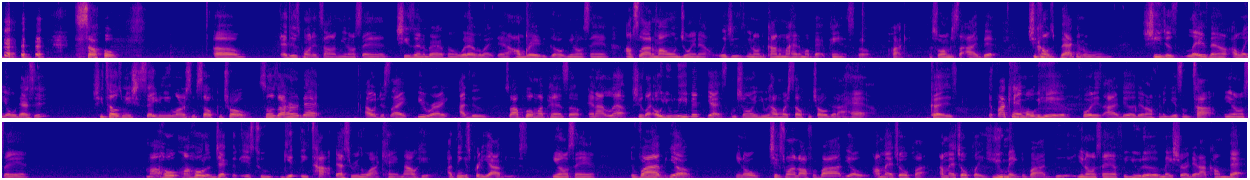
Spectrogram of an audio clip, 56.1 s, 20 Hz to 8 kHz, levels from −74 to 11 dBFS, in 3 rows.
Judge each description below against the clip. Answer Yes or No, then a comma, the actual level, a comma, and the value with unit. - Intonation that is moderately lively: No, wide, 5.9 semitones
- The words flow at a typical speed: No, fast, 225 wpm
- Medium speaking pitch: Yes, medium, 150 Hz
